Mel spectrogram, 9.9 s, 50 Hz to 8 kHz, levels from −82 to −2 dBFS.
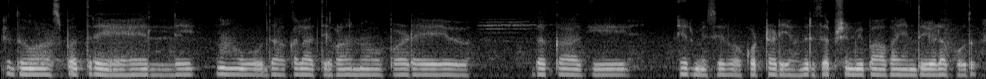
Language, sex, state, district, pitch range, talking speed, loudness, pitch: Kannada, female, Karnataka, Bijapur, 165-170 Hz, 75 wpm, -30 LUFS, 170 Hz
